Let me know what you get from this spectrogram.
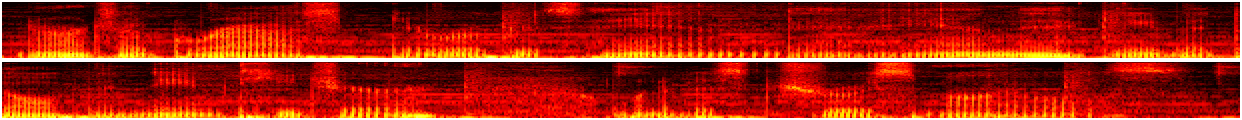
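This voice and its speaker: A man's voice: extremely low pitch, sing-song, unhurried, gravelly. A man narrating a dramatic fan fiction story as a scripted reading. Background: music.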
